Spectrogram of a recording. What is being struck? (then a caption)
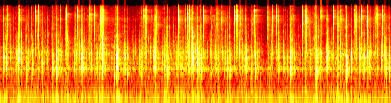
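Plastic mechanical keyboard keys. A pink plastic mechanical keyboard close up, its keys pressed with fingertips in a steady stream of fast typing. Dozens of short, crisp clicks and clacks with a bright top end and almost no low rumble, each dying away almost instantly.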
